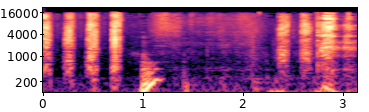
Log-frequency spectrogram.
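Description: A long zipper being unzipped, heard as a run of quick rasping bursts, a short pause with a soft thump, then a few more rasps. No one speaks.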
